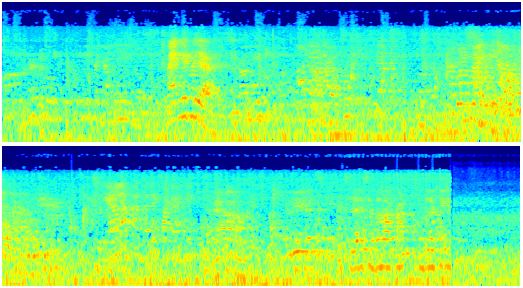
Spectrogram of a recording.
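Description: A crowd of people chatter in an echoing underground passage.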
